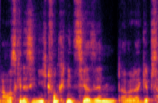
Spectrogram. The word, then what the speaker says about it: Knizia: Knizia.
